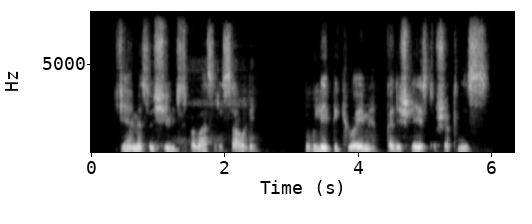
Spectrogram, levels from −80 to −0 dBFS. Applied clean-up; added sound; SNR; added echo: neural mask model DeepFilterNet 3.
